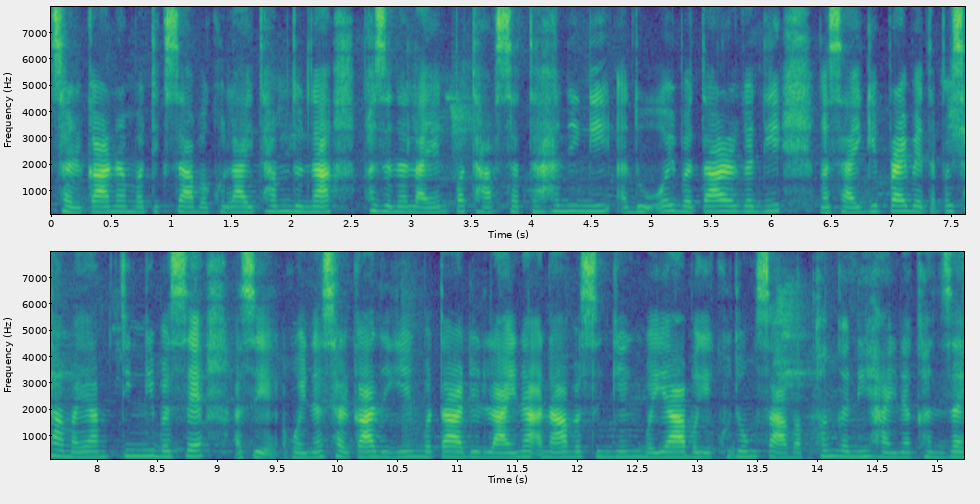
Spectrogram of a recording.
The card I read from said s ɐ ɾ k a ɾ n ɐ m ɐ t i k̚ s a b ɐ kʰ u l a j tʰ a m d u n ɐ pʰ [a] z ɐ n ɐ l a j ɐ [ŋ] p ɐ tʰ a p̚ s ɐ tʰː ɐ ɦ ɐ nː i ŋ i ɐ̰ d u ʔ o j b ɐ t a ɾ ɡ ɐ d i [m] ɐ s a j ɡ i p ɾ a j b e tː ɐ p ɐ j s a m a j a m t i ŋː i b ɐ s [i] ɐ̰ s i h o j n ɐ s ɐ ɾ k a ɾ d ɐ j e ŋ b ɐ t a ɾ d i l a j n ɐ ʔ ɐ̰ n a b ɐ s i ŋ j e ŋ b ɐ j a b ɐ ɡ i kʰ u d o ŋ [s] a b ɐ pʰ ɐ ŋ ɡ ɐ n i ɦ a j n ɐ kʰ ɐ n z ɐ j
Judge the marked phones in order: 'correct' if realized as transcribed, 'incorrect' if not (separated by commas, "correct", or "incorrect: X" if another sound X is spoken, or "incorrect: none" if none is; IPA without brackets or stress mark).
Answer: incorrect: ɐ, correct, incorrect: ŋ, incorrect: e, correct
